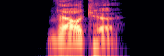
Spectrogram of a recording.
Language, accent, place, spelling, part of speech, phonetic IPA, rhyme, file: German, Germany, Berlin, Werke, noun, [ˈvɛʁkə], -ɛʁkə, De-Werke.ogg
- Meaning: 1. nominative/accusative/genitive plural of Werk 2. dative singular of Werk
